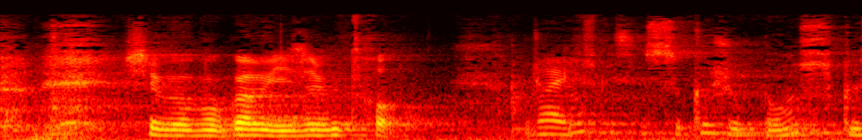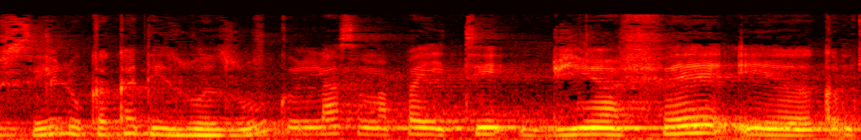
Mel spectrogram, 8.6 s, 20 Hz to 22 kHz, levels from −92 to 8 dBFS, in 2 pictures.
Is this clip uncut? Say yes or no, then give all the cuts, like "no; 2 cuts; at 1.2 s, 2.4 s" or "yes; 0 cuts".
no; 2 cuts; at 2.9 s, 5.7 s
